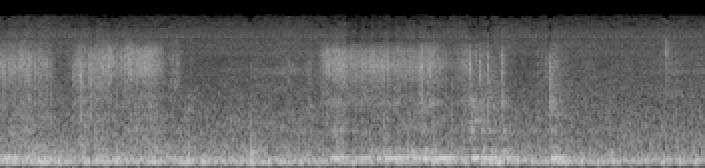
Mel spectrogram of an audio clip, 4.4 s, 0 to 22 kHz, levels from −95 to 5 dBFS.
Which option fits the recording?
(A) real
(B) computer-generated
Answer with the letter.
A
